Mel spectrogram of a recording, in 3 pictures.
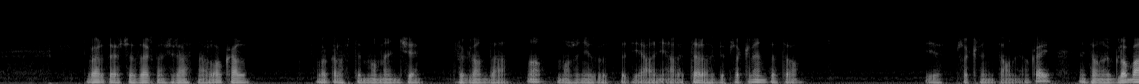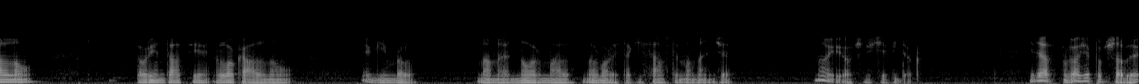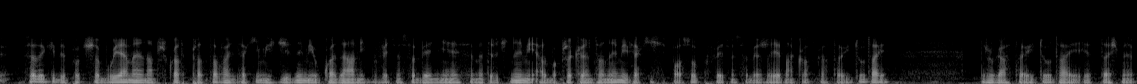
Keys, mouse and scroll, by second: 0.9 click, 2.7 scroll down 4, 3.2 middle click, 5.0 Tab, 5.5 middle click, 6.2 r, 6.8 click, 10.5 click, 18.7 click, 21.3 click, 23.7 middle click, 24.8-25.7 scroll down 9, 25.5 middle click, 26.4 shift+a, 29.6 click, 31.6 shift+d, 33.0 ctrl+click, 33.5 shift+right click, 34.0 r.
